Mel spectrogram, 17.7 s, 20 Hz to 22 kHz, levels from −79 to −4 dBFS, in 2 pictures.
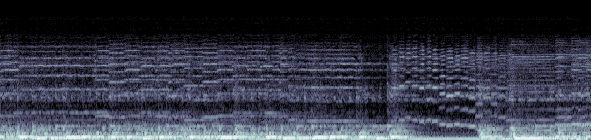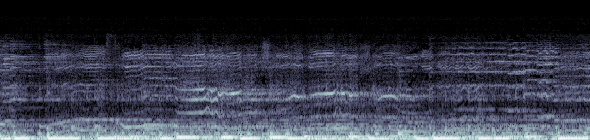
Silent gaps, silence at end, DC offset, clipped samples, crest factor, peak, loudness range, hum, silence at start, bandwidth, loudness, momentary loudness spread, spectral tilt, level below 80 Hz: none; 0 s; under 0.1%; under 0.1%; 10 dB; -2 dBFS; 2 LU; none; 0 s; 6.6 kHz; -15 LUFS; 5 LU; -8 dB/octave; -16 dBFS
